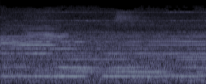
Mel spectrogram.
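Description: Carnatic violin playing long, held notes in raga Bilahari.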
